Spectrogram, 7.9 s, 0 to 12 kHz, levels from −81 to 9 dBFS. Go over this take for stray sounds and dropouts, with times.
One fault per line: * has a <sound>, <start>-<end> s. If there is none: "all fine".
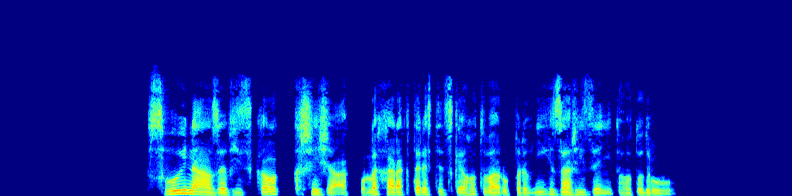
all fine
